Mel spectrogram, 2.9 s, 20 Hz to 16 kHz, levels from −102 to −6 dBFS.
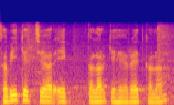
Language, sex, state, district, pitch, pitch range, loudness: Hindi, male, Arunachal Pradesh, Lower Dibang Valley, 115 Hz, 115-130 Hz, -16 LUFS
